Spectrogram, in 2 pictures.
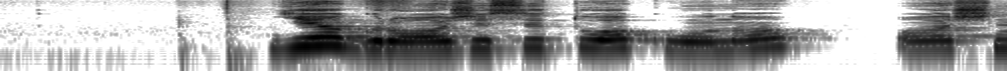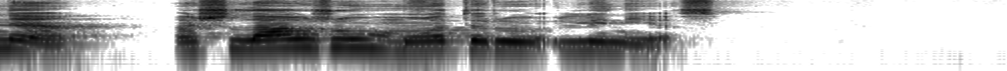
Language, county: Lithuanian, Utena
